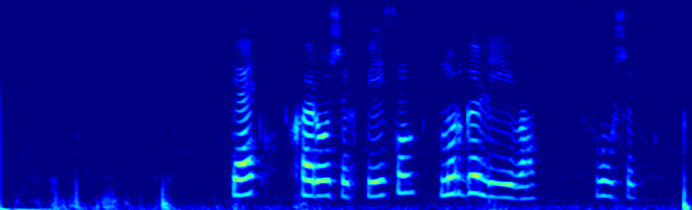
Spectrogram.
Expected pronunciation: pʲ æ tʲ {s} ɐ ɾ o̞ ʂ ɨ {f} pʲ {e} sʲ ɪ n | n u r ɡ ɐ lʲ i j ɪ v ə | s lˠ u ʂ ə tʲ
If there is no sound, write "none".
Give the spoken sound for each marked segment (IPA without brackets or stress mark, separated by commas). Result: x, x, e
